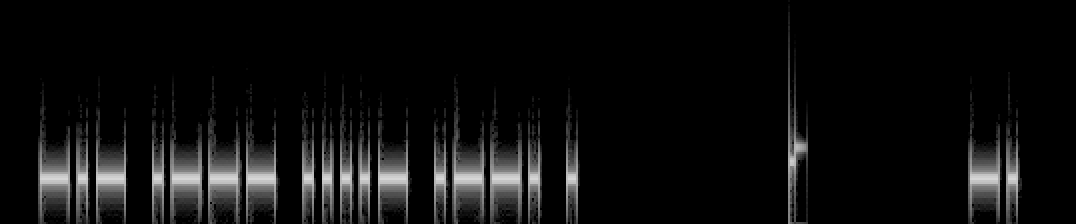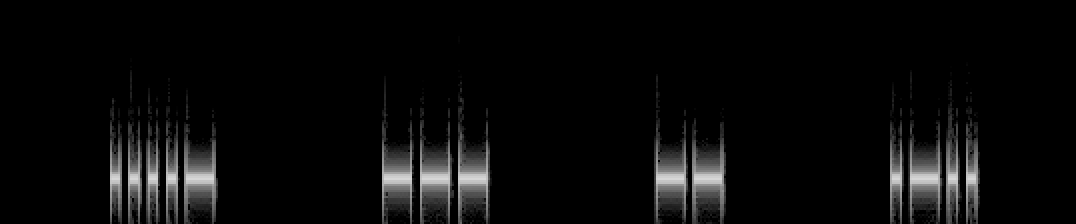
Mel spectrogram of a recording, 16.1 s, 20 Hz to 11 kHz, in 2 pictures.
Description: Morse code, heard as a keyed tone, about 17 wpm, spaced as for 9 wpm, 700 Hz. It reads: KJ4PE N4OML
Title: USA Call Signs - 5 Characters - 6x Character Spacing - 17wpm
